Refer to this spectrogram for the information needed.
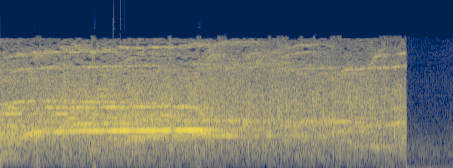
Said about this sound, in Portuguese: Stand to your feet, everybody. Fiquemos de pé todos. Give the Lord a shout and a clap offering. Dá um grito e uma salva de palmas para o Senhor.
